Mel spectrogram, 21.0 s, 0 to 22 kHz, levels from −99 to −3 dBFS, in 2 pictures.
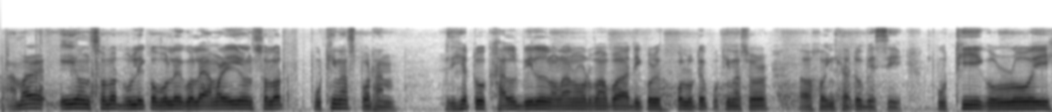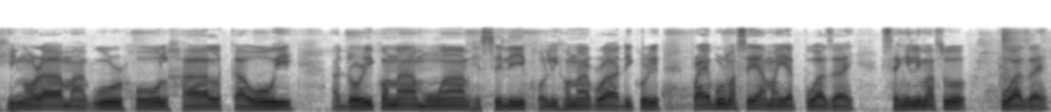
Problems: none marked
